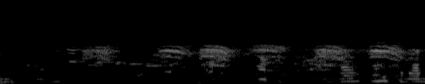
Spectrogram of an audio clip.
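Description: Crows cawing, a faint series of short, repeated caws, roughly two a second.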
